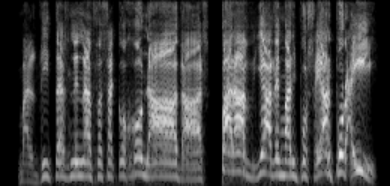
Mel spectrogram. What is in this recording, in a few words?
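Demoman taunts, Spanish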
